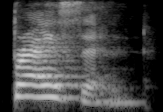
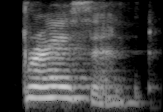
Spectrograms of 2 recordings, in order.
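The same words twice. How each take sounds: First: The stress is on the first syllable. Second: The stress is on the first syllable.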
